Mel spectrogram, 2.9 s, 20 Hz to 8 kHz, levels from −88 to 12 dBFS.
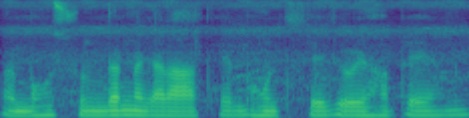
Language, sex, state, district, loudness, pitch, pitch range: Chhattisgarhi, male, Chhattisgarh, Rajnandgaon, -20 LUFS, 105 Hz, 105-110 Hz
